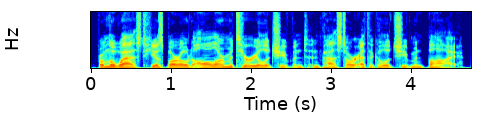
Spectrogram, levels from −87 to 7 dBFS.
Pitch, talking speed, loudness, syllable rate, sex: 120 Hz, 200 wpm, -18 LUFS, 6.6 syllables/s, male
